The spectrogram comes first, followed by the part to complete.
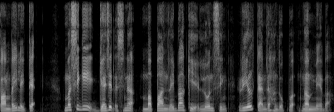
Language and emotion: Manipuri, surprised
